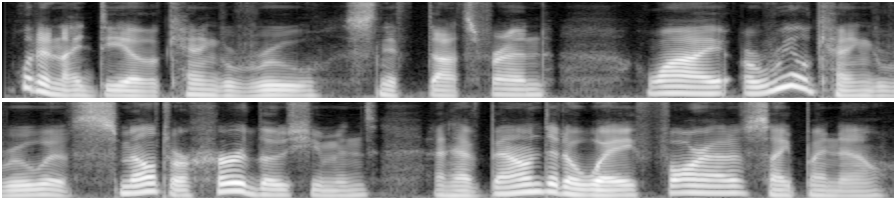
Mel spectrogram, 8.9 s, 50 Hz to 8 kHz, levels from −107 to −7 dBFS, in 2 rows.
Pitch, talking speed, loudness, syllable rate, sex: 130 Hz, 200 wpm, -18 LUFS, 5.1 syllables/s, male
